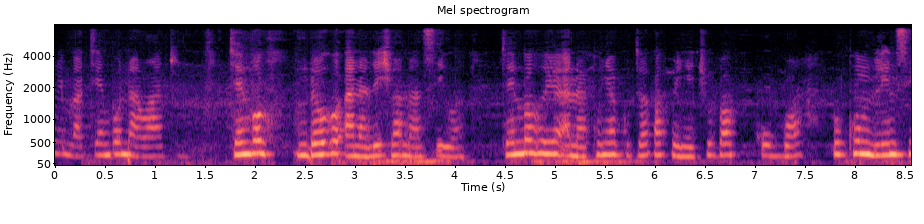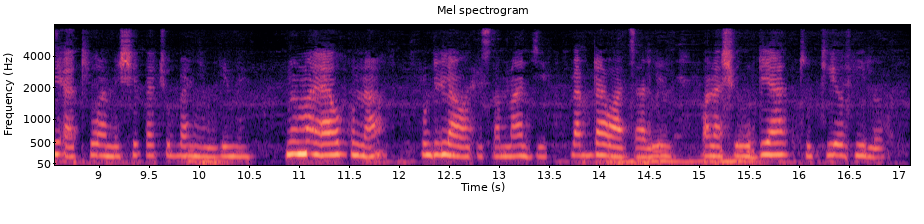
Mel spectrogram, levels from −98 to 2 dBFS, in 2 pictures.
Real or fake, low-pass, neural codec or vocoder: fake; 7.2 kHz; codec, 16 kHz in and 24 kHz out, 1.1 kbps, FireRedTTS-2 codec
